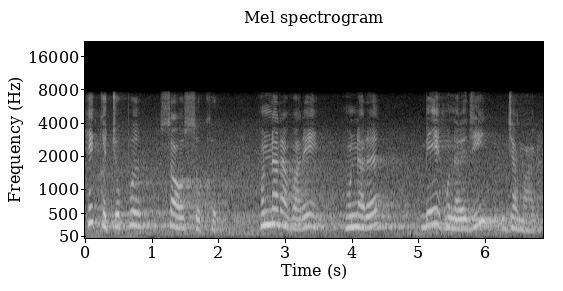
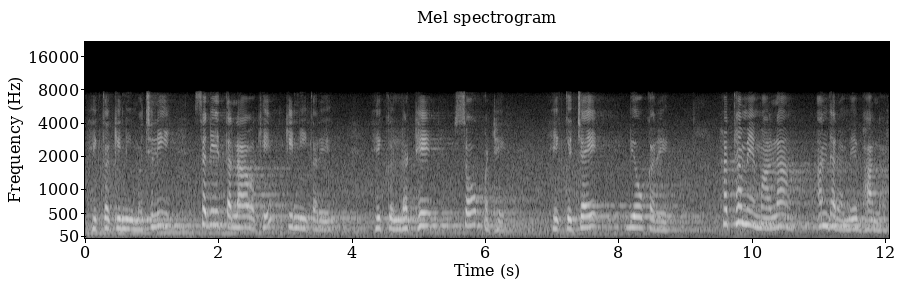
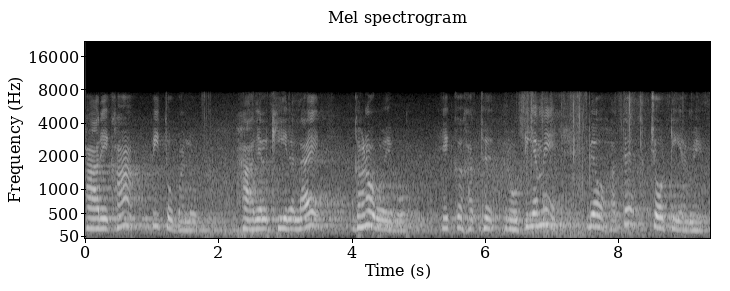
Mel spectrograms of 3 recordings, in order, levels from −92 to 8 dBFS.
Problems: constant background noise, echo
